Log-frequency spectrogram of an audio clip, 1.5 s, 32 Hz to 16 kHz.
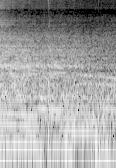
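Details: Vespa SS180 two-stroke revving and holding, with a hard, tinny rattle under the exhaust note, which is piston slap.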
